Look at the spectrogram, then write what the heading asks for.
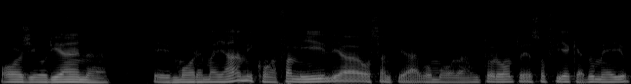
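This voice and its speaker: With a Spanish accent, a man talks at a moderate pace in a fairly low pitch, his tone dark and mellow and his pitch variation ordinary. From Venezuela. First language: Spanish (speaking Portuguese). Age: 60s. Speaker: endurance athlete. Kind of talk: interview. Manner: halting.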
